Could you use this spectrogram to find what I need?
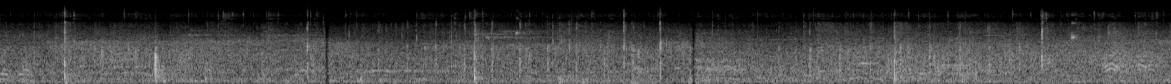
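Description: A large hall echoes with a steady murmur of distant chatter and other games.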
